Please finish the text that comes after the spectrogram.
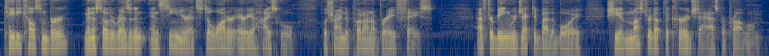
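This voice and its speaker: A man's voice: fairly low pitch, moderate pace, darkish tone, dry recording, soft background music. A man reading scripted story narration in a dramatic storyteller manner.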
